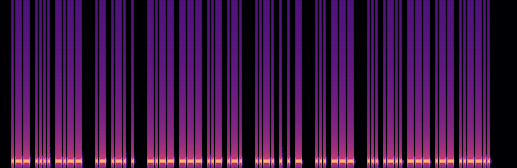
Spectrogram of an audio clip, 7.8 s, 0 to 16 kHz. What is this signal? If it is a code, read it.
Morse code, heard as a keyed tone, about 40 wpm, 700 Hz. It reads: WHY ARE YOUR FEET SO SLOW?
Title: Sentences from Top 1000 Words - Review Part 2 - 40wpm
